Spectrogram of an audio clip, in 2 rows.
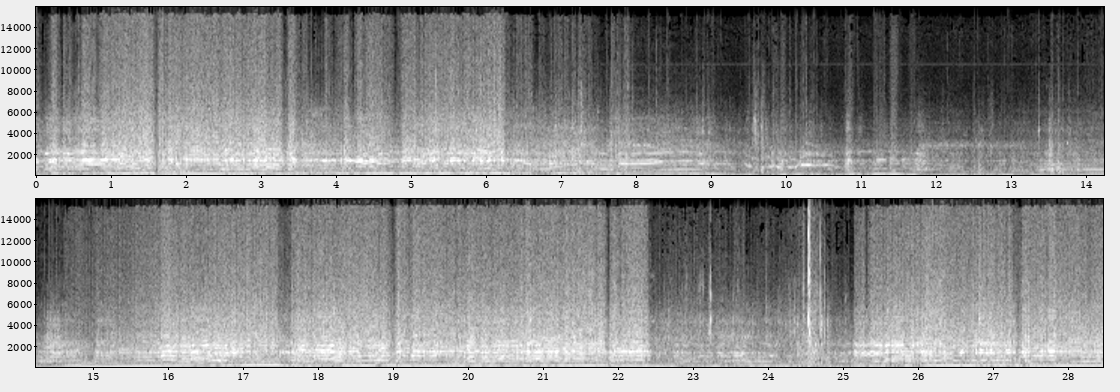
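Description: Suzuki Swift GTi rally car's 1.3-litre four-cylinder engine heard from inside the cabin, held at high revs with quick gear changes. About eight seconds in, the revs drop away in steps to a low pitch, then climb back up through the gears and stay high again.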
